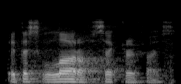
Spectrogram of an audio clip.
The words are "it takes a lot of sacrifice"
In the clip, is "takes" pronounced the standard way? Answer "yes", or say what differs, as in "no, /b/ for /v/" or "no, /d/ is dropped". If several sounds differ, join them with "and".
no, /k/ is dropped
